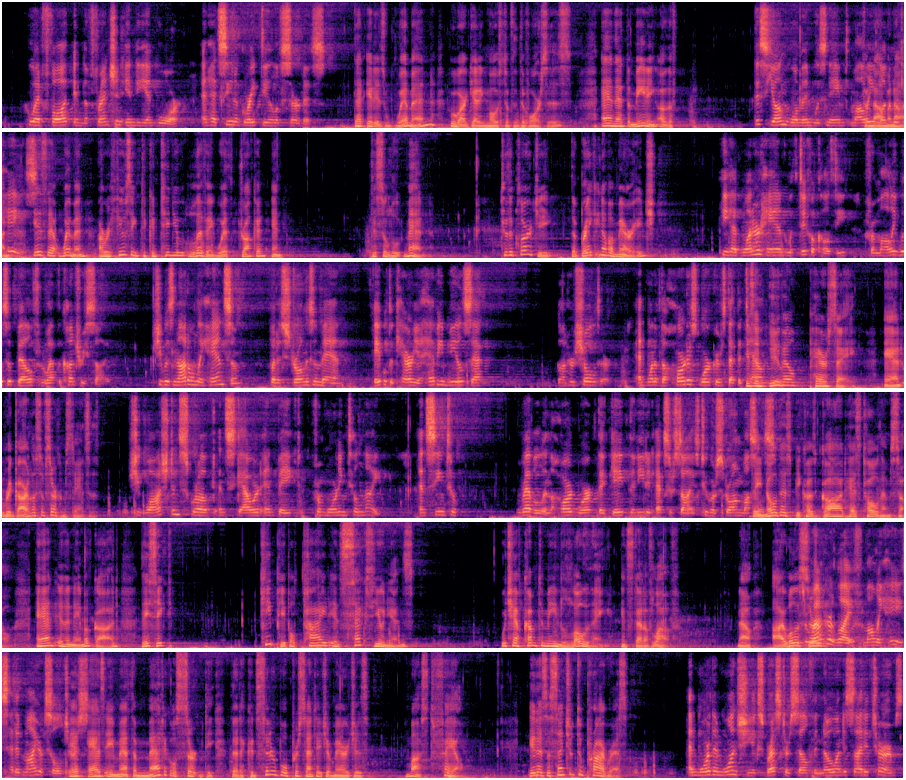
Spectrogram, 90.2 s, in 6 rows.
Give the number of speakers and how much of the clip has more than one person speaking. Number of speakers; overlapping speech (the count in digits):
2, about 4%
